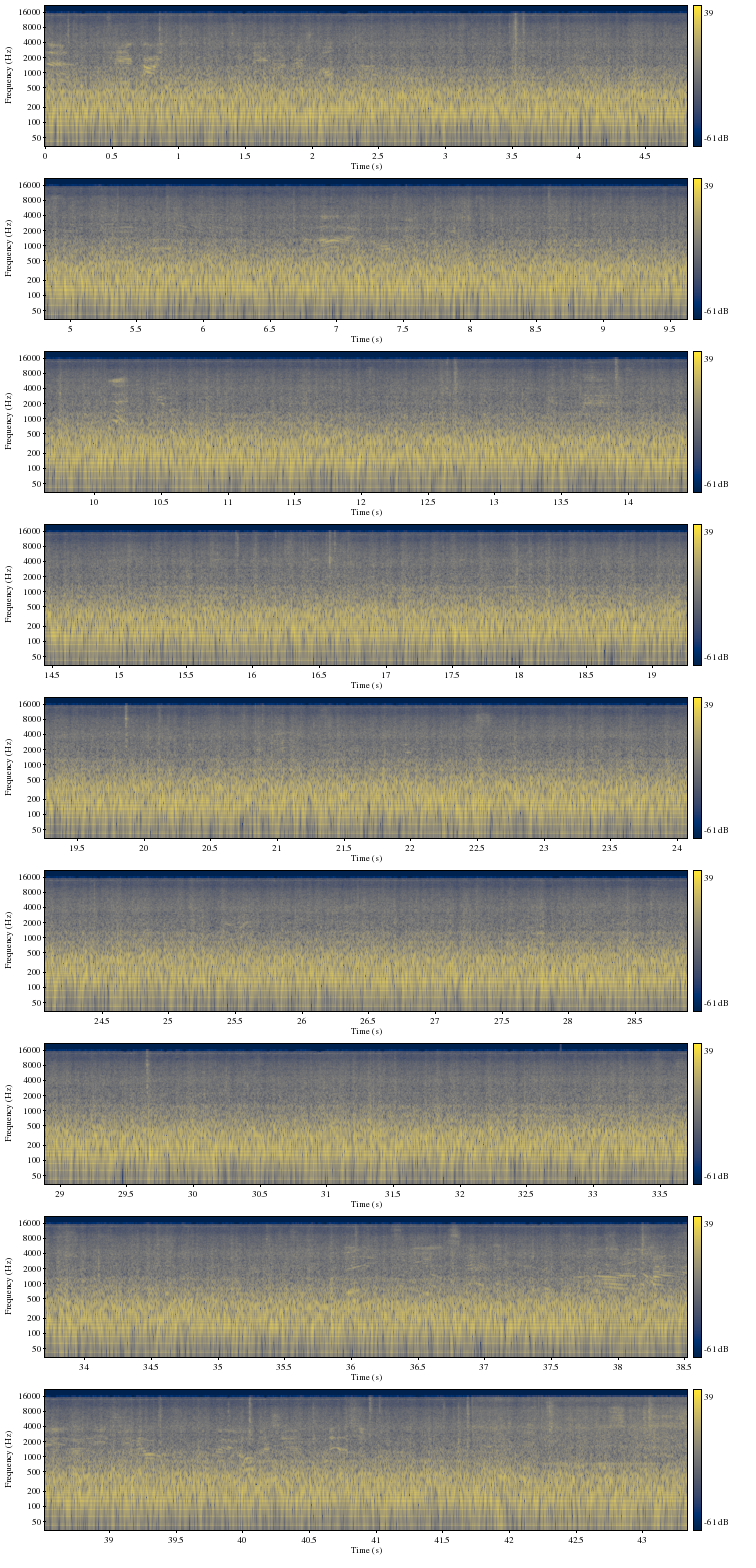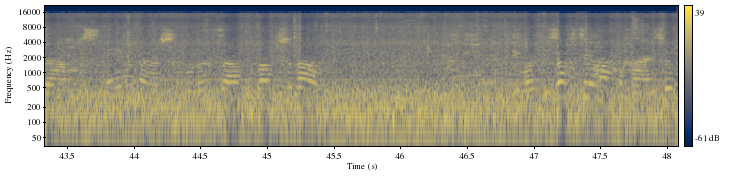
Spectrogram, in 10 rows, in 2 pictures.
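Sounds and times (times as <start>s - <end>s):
airliner cabin rushing noise: 32.4s - 48.0s.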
